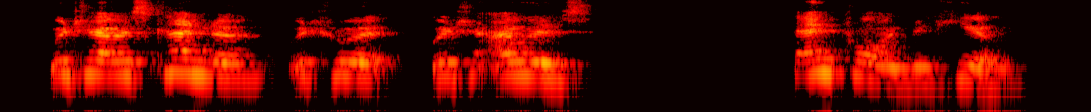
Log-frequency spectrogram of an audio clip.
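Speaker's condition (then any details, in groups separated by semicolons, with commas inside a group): Speech apraxia; childhood apraxia of speech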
